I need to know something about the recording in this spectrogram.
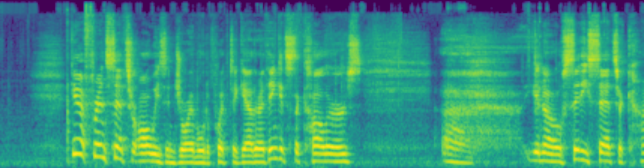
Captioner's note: sighs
